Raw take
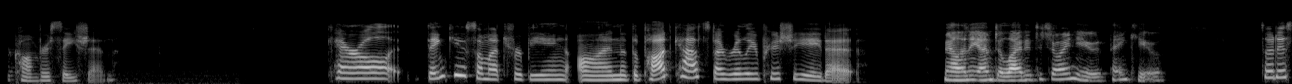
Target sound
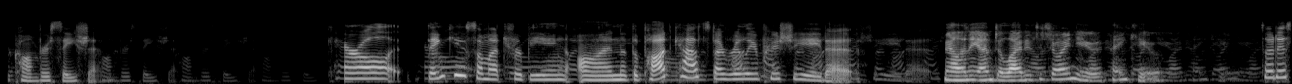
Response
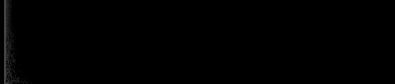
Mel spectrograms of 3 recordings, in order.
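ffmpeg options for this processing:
-filter_complex "[0:a]asettb=1/sr,asplit=3[link_01][link_02][link_03];[link_01]atrim=end=0.954[link_04];[link_02]atrim=start=0.95:end=3.45,asetpts=PTS-STARTPTS,afade=type=in:duration=0.004:curve=qsin,afade=type=out:start_time=2.496:duration=0.004:curve=qsin,acompressor=threshold=-50dB:ratio=4[link_05];[link_03]atrim=start=3.446[link_06];[link_04][link_05]acrossfade=duration=0.004:curve1=hsin:curve2=qsin[link_07];[link_07][link_06]acrossfade=duration=0.004:curve1=qsin:curve2=hsin,equalizer=frequency=130:width=2.8:gain=12.5,agate=range=-33dB:threshold=-56dB:ratio=3:detection=peak,aecho=1:1:801|1602|2403:0.0891|0.0357|0.0143"

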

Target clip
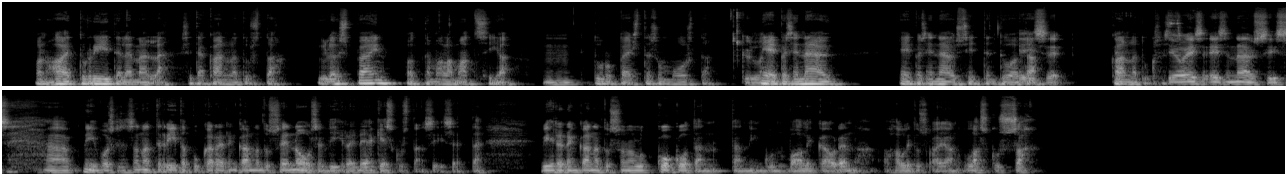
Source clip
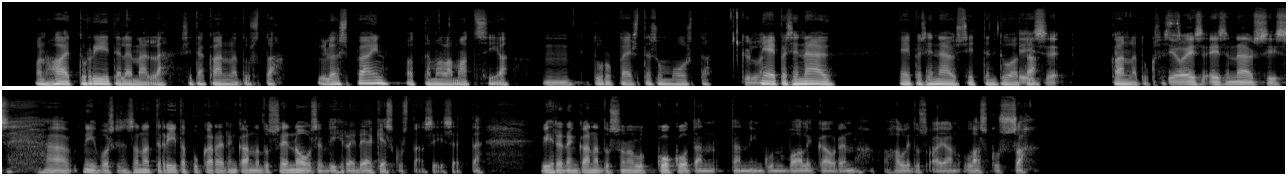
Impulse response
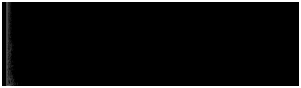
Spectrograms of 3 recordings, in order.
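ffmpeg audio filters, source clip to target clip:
-filter_complex "[0:a]asettb=1/sr,asplit=3[link_01][link_02][link_03];[link_01]atrim=end=21.134[link_04];[link_02]atrim=start=21.13:end=21.73,asetpts=PTS-STARTPTS,afade=type=in:duration=0.004:curve=qsin,afade=type=out:start_time=0.596:duration=0.004:curve=qsin,equalizer=frequency=480:width=1:gain=9[link_05];[link_03]atrim=start=21.726[link_06];[link_04][link_05]acrossfade=duration=0.004:curve1=hsin:curve2=qsin[link_07];[link_07][link_06]acrossfade=duration=0.004:curve1=qsin:curve2=hsin[link_08];[1:a]atrim=start_sample=2205,afade=type=out:start_time=0.35:duration=0.01,atrim=end_sample=15876[link_09];[link_08][link_09]afir=irnorm=-1:irlink=0"

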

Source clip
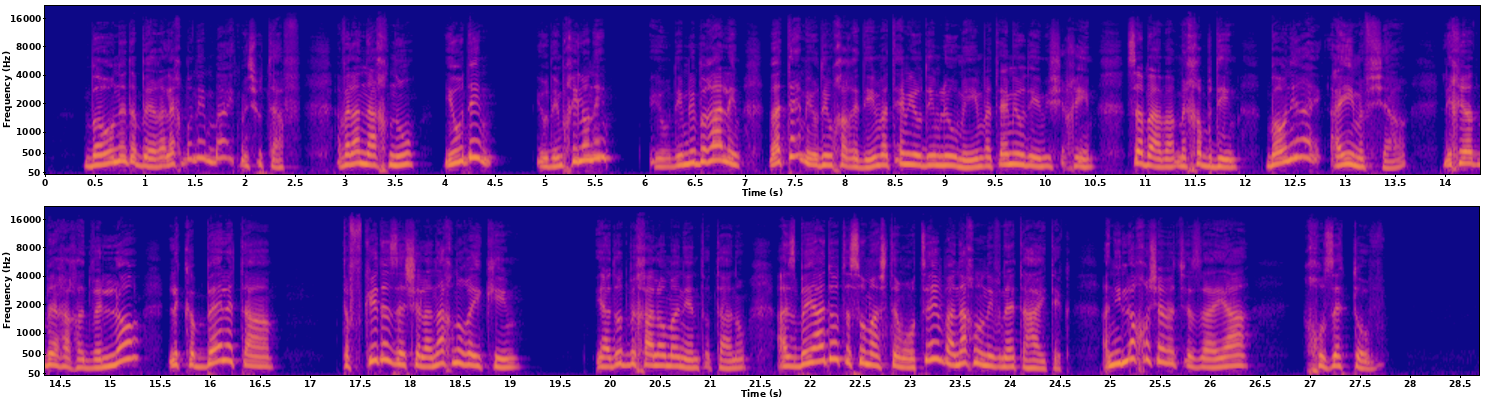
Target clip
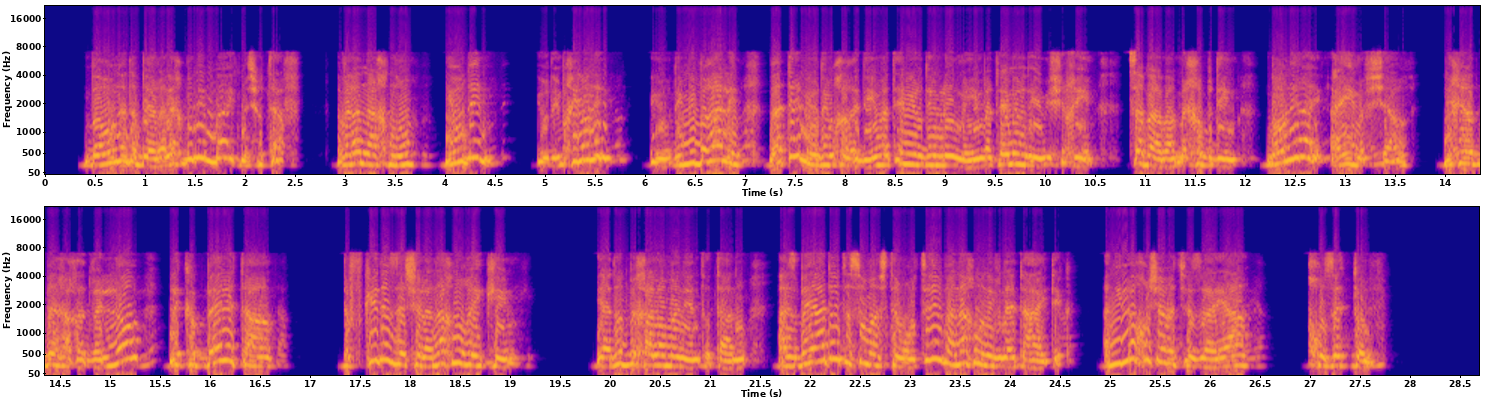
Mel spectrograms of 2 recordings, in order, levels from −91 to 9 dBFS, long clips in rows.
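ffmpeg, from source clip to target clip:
ffmpeg -i in.wav -filter_complex "[0:a]asplit=2[link_01][link_02];[link_02]adelay=326.5,volume=-29dB,highshelf=frequency=4000:gain=-7.35[link_03];[link_01][link_03]amix=inputs=2:normalize=0,agate=range=-58dB:threshold=-45dB:ratio=16:detection=peak,asettb=1/sr,asplit=3[link_04][link_05][link_06];[link_04]atrim=end=4.234[link_07];[link_05]atrim=start=4.23:end=5.17,asetpts=PTS-STARTPTS,afade=type=in:duration=0.004:curve=qsin,afade=type=out:start_time=0.936:duration=0.004:curve=qsin,equalizer=frequency=590:width_type=o:width=2.2:gain=-10[link_08];[link_06]atrim=start=5.166[link_09];[link_07][link_08]acrossfade=duration=0.004:curve1=hsin:curve2=qsin[link_10];[link_10][link_09]acrossfade=duration=0.004:curve1=qsin:curve2=hsin,asplit=2[link_11][link_12];[link_12]acompressor=threshold=-30dB:ratio=16,volume=1dB[link_13];[link_11][link_13]amix=inputs=2:normalize=0,flanger=delay=4.3:depth=6.4:regen=-66:speed=0.35:shape=triangular,afftfilt=real='re*between(b*sr/4096,220,7000)':imag='im*between(b*sr/4096,220,7000)':win_size=4096:overlap=0.75,flanger=delay=2.8:depth=3.7:regen=-32:speed=1.7:shape=triangular,acrossover=split=830|5300[link_14][link_15][link_16];[link_14]asoftclip=type=hard:threshold=-33.5dB[link_17];[link_17][link_15][link_16]amix=inputs=3:normalize=0,apsyclip=35.5dB,volume=-5dB" out.wav

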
